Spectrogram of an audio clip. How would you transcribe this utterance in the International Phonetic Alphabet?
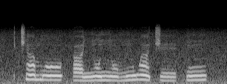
t͡ʃ ã˦ b ɔ̃˧ | a˨ ɲ ɔ̃˧ ɲ ɔ̃˨ m ĩ˦ w ã˦˨ t͡ʃ eː˨ k͡p ũ˦

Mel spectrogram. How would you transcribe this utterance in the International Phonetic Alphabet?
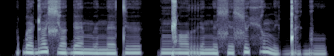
ɓ ɜ˧ ɖ ɜ˥ ɕ ɜ˧ ɠ ɛ˧ m ʏ˧ n̪ ɛ˧ t ʏ˥ | ŋ͡ǁ ɔ˧ r ʏ˧ n̪ ɪ˧ ɬ ɪ˧ ɬ ʏ˥ ç u˥ n̪ i˩ ɡ͡ǃ ɪ˧ ɡ u˧

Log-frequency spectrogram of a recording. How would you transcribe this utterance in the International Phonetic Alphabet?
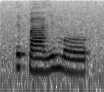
ɪ˦˨ k͡p aː˨ ɣ i˦ m oː˨

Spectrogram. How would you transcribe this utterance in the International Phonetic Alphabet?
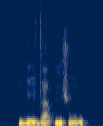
ŋ eː˧ d a˧ p ĩ˦ ʃ ũ˨

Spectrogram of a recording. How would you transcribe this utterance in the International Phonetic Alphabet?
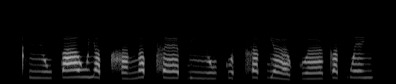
t̪ʰ iː˨ w p aː˥ w j ɐ˧ p̚ h ɐ˨˥ ŋ ɐ˥ p̚ f ɛː˧ p̚ j iː˨ w kʷ ɐ˥ t̚ s ɐ˥ k̚ j œː˨˩ kʷ œː˨˧ t̪ ɐ˥ k̚ w e˥ j

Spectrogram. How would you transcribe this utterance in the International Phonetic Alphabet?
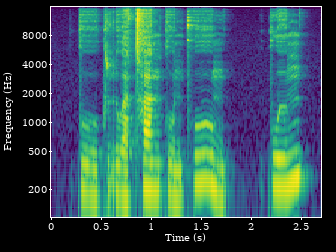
k uː˨˩ k r u˨˩ a̯ tʰ a˧ n k u˩˦ n pʰ uː˥˩ m | k w ɯ˦˥ ŋ

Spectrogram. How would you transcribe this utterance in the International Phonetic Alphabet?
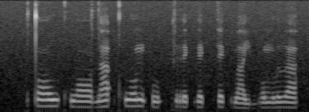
t ɔː˥˩ w kʰ w ɔː˧ d a˥˩ ʔ kʰ w o˥˩ n ʔ u˨˩ ʔ k r e˥˩ k̚ l e˥˩ k̚ s e˥˩ k̚ b a˨˩ j b o˧ m l ɯ˧ a̯

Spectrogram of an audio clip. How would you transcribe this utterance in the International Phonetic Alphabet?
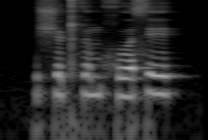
ʃ ə ʈʰ ɘ m χʷ ɐ s e

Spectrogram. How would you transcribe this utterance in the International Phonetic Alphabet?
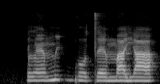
l ɛ̃˧ m i˦ ɡ͡b o˦˨ t ɛ˧ m a˦ j a˦

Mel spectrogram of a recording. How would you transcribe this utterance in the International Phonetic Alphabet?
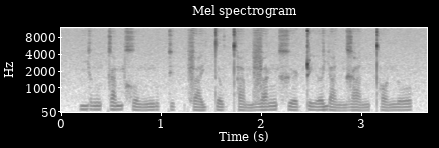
j ə˧ ŋ k a˧˥ m x o˨˩˨ n ŋ u˧˥ k e˨˩ k̚ f a˨˩˦ j t̪ ə˨˩ w t̪ʰ a˨˩˨ m v a˧˥ ŋ x ɨ˨˩˦ ə̯ ʈ i˨˩˦ ə̯ j a˨˩˨ n ɣ a˨˩˦ n t̪ʰ ɔ˨˩˦ n o˧˥

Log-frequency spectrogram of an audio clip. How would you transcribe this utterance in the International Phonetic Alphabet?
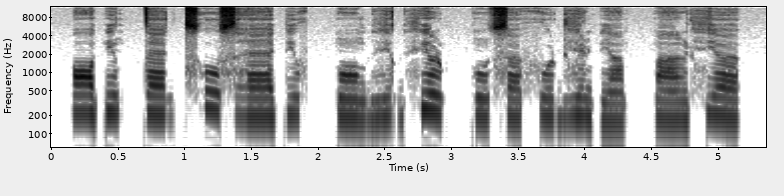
ɔ pʲ ũ tː ɛː ɡ t͡sʰ u s ɦ ɛː pʲ u f pː õ ɡ vʲ ɔ ɡ fʲ õ ɭ kː ũ s œ f u ɖ vʲ ə ɳ pʲ ãː pː ãː ɭ fʲ œ

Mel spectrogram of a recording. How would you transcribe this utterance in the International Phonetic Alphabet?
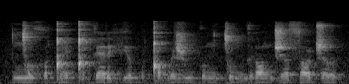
ŋ͡ǀ o x ɔ ɡ͡ǃ ɛ ɡ͡ǃ ɤ k ɛ ɾ ɛ fʲ ɤ b o ǃ ɔ b ɯ ʂ u ŋ k o ŋ ǀ u ŋ ɡ ɯ ɾ ɔ n d͡ʒ ɤ s ɔ ʈ͡ʂ ɤ

